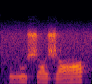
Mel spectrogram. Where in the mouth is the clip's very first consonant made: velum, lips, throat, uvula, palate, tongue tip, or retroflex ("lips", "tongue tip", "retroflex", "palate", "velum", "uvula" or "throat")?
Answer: velum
